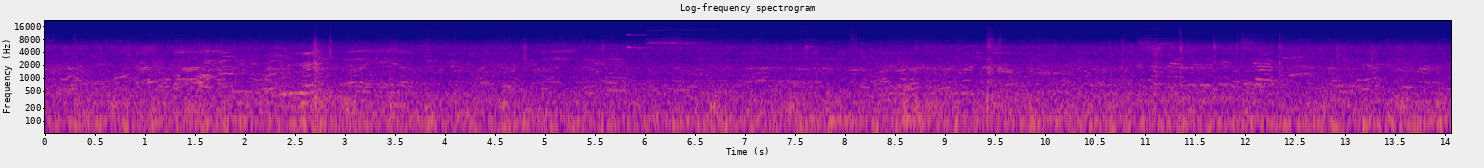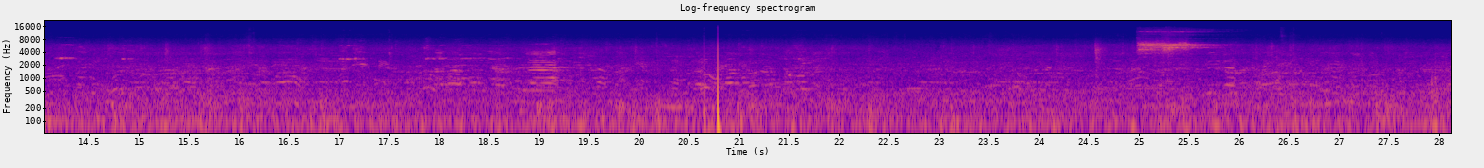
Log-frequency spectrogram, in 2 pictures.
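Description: A passenger train rolls steadily past with a rumble and clatter of wheels on rails.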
